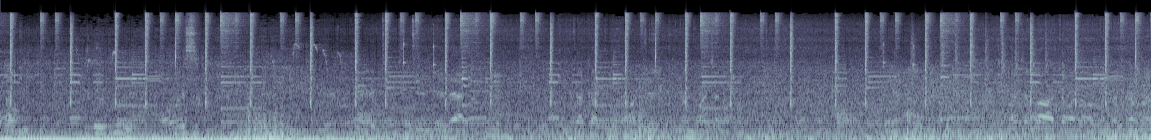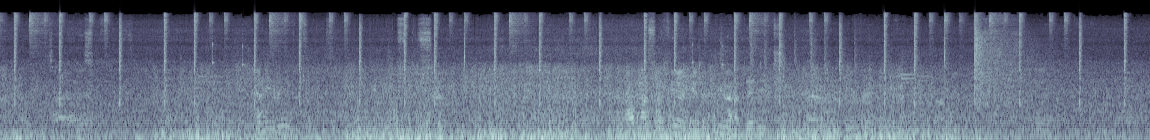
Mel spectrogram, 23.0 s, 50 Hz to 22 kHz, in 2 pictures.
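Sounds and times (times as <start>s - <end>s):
car driving on road: 0.0s - 23.0s
music with steady beat: 0.0s - 23.0s.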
